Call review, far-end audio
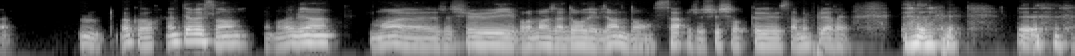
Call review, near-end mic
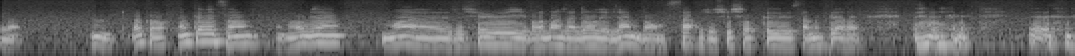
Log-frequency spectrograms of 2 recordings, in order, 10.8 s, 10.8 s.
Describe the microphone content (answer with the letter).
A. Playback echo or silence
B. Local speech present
A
